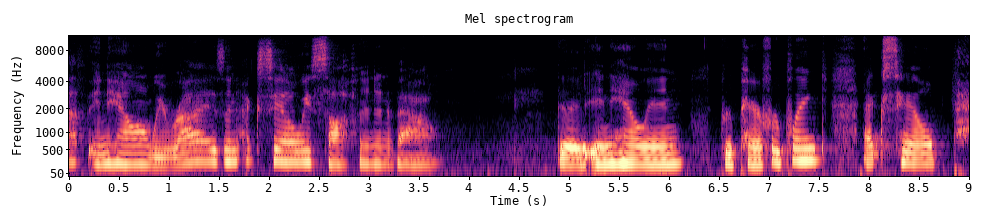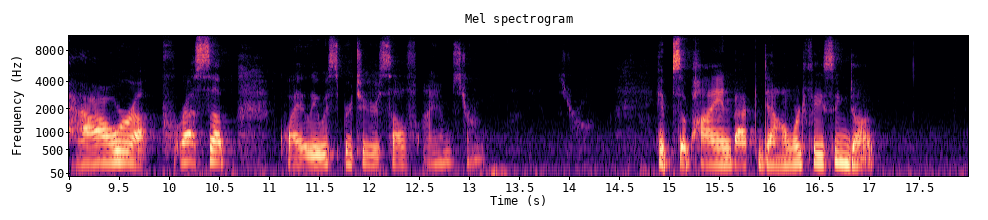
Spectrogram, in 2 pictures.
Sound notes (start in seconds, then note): 13.5 whispers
